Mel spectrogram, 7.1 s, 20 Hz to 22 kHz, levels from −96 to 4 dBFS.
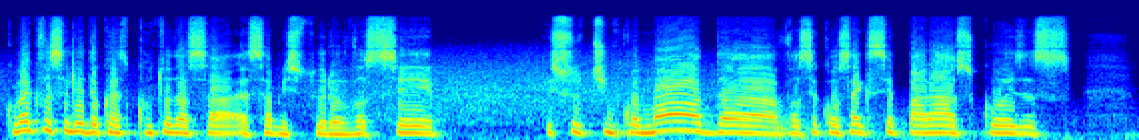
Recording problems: distortion; slight; 9% of the sound clipped
rain or running water; faint; throughout; 25 dB below the speech

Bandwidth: 14.5 kHz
